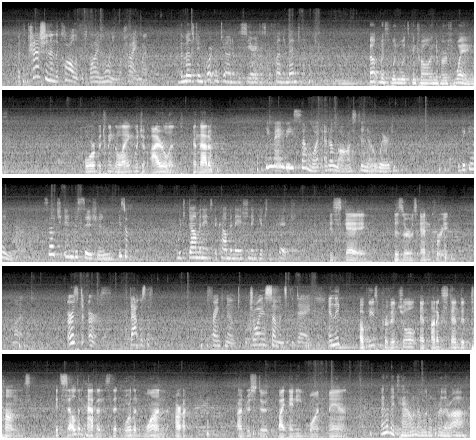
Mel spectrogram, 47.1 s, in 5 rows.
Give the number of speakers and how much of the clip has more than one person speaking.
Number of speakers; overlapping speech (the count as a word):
five, no overlap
